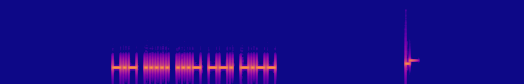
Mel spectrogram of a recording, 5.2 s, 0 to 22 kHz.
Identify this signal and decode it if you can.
Morse code, heard as a keyed tone, about 44 wpm, 700 Hz. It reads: K5VGY
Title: USA Call Signs 45wpm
